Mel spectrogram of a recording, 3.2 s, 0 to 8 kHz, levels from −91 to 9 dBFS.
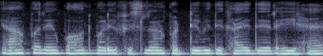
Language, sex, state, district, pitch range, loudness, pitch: Hindi, male, Jharkhand, Deoghar, 150-155 Hz, -14 LUFS, 155 Hz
